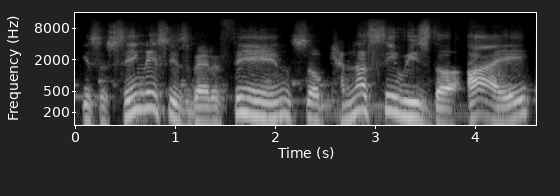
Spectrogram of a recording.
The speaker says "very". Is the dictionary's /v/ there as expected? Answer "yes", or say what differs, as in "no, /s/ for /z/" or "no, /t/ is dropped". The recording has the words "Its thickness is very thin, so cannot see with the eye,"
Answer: no, /b/ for /v/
